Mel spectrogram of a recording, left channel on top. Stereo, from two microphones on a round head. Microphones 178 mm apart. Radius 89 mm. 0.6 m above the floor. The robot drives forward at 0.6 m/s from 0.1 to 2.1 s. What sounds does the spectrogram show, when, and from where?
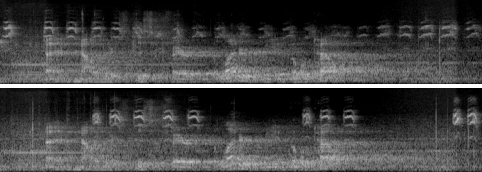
0.5 s a man speaking: 15° left (ahead or behind), 0.9 m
